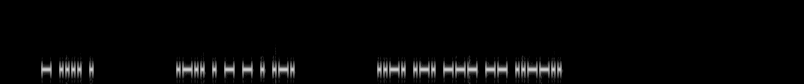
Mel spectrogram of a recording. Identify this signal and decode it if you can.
Morse code, heard as a keyed tone, about 40 wpm, 700 Hz. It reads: THE LETTER FROM?
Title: 4x Word-Spacing - Sentences from Top 300 Words - 40wpm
